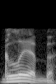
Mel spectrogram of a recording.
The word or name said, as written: glib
